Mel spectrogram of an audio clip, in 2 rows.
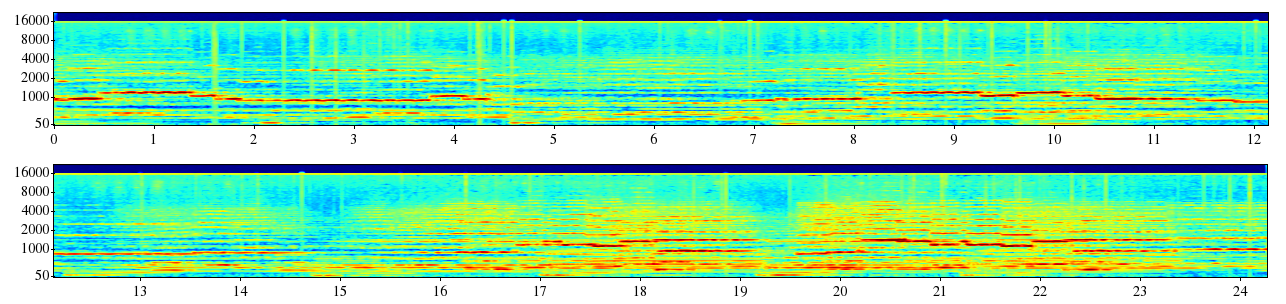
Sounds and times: Classical music: 0.0s - 24.2s
Orchestra: 0.0s - 24.2s.

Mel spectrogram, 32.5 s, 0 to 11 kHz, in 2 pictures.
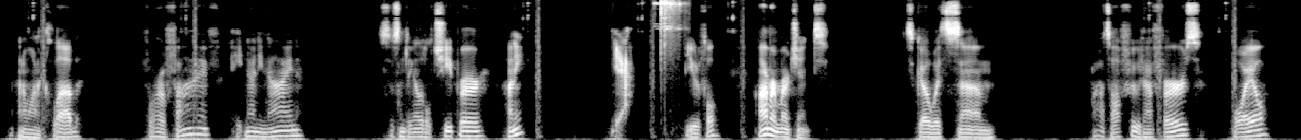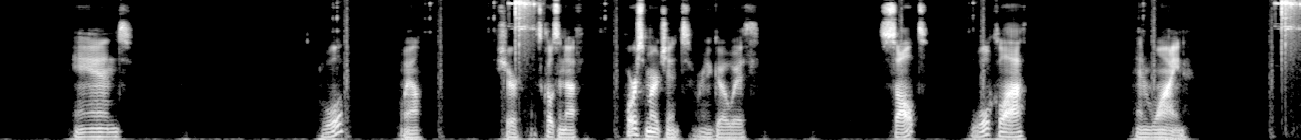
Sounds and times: Speech: 0.1s - 1.1s, 1.8s - 3.8s, 4.8s - 6.6s, 7.6s - 7.9s, 8.6s - 10.4s, 11.3s - 12.5s, 13.6s - 15.9s, 17.2s - 18.0s, 20.2s - 20.6s, 21.2s - 21.6s, 22.5s - 25.8s, 27.3s - 29.1s, 30.4s - 31.2s.

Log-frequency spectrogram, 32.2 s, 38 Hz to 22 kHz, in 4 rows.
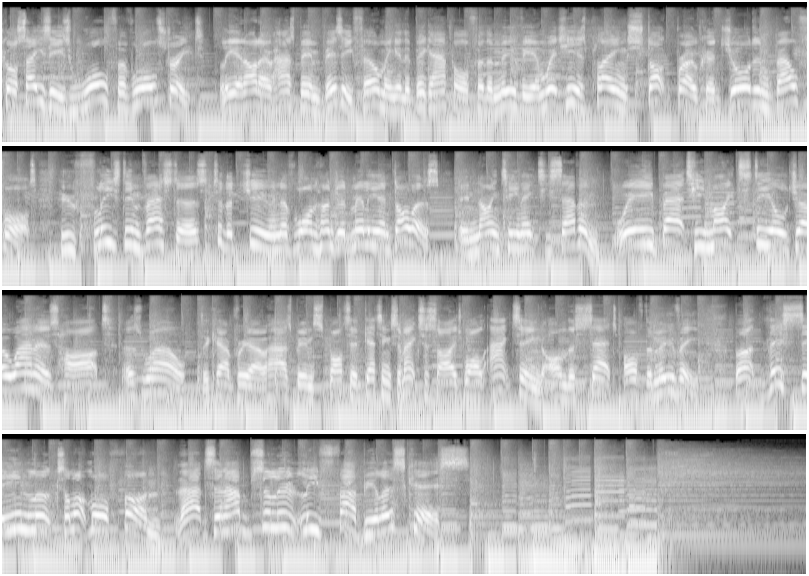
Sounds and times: Speech: 0.0s - 28.9s
Music: 0.0s - 32.1s.

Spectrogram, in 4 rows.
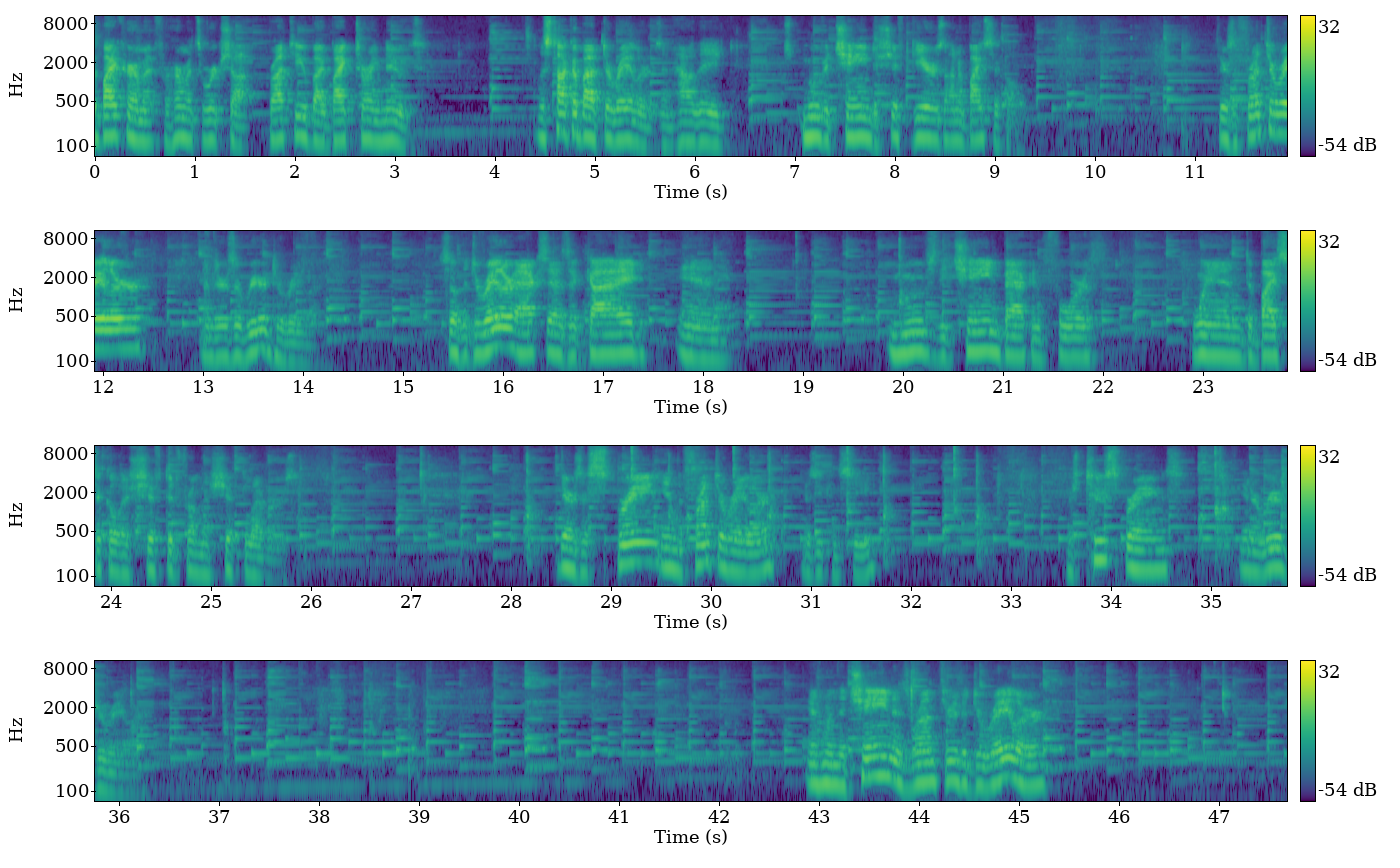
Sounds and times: Speech: 0.0s - 3.3s, 4.4s - 6.3s, 6.9s - 9.3s, 11.2s - 14.2s, 15.4s - 18.3s, 19.9s - 22.0s, 22.9s - 25.9s, 28.5s - 31.7s, 33.6s - 36.3s, 42.9s - 45.3s
Music: 0.0s - 47.6s.

